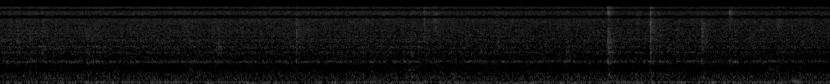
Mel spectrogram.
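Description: Minced garlic and ginger sizzling in hot oil in the inner pot of a Crockpot Express electric pressure cooker on its frying setting: a steady hiss with a few small pops.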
